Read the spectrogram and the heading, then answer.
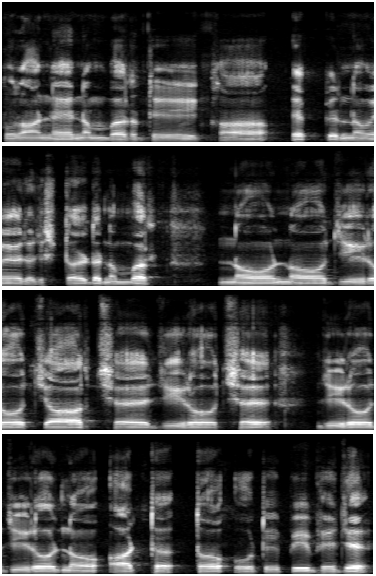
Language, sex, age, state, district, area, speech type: Punjabi, male, 60+, Punjab, Fazilka, rural, read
